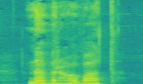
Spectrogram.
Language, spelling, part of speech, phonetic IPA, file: Czech, navrhovat, verb, [ˈnavr̩ɦovat], Cs-navrhovat.ogg
- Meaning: 1. to suggest, to propose 2. to design, to project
